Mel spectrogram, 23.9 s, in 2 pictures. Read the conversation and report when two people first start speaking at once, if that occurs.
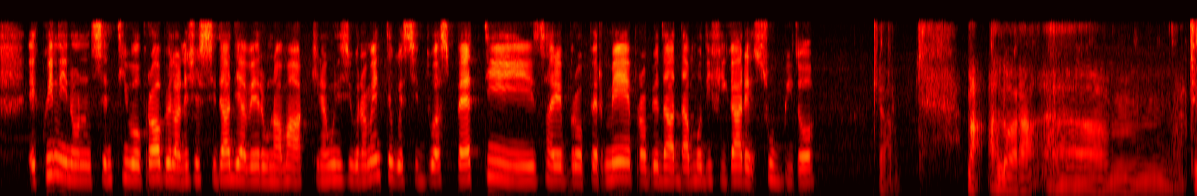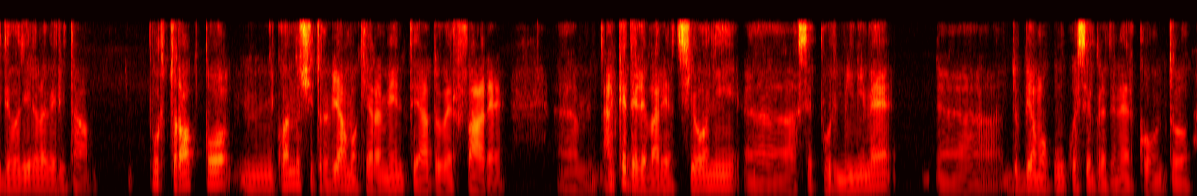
none

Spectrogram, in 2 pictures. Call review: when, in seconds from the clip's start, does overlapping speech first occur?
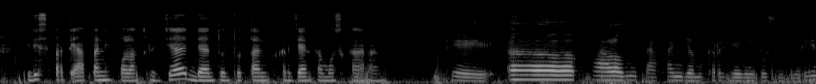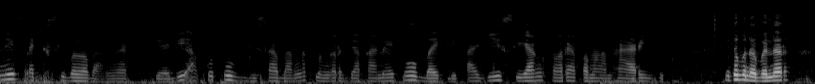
none

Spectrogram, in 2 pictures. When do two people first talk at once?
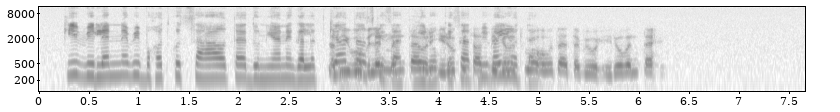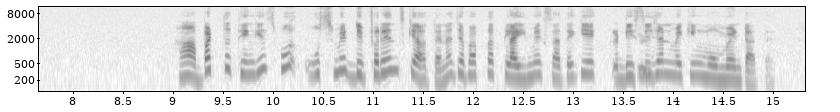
2.9 s

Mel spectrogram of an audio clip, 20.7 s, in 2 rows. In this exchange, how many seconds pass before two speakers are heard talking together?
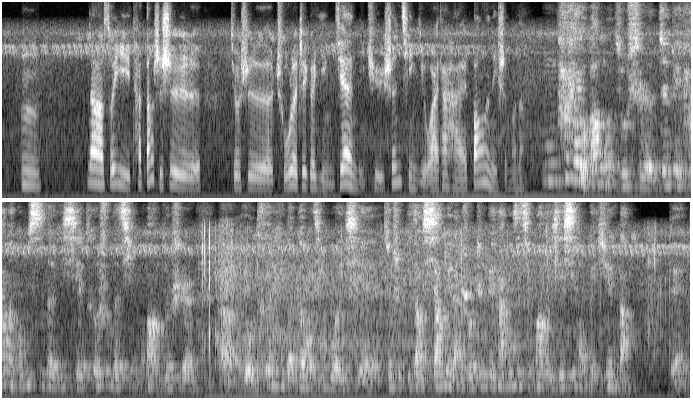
none

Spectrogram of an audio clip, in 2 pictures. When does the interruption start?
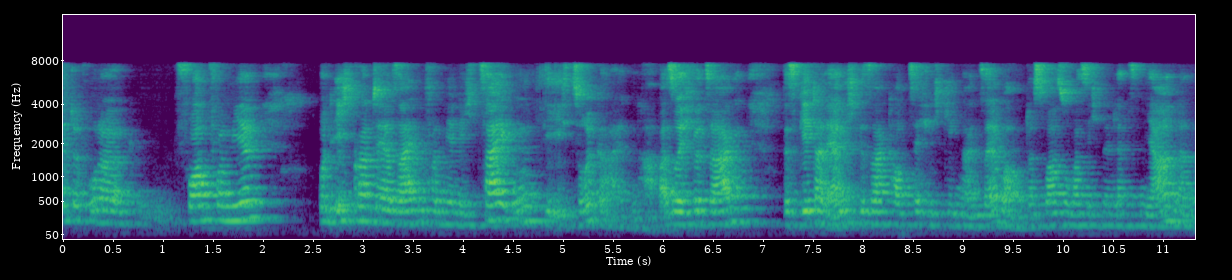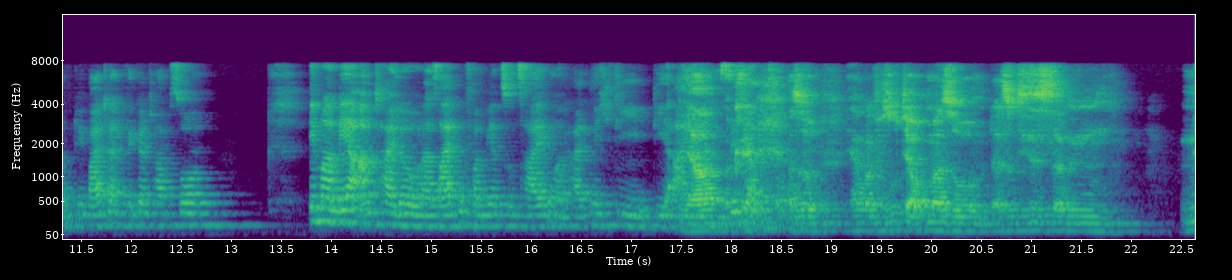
17.4 s

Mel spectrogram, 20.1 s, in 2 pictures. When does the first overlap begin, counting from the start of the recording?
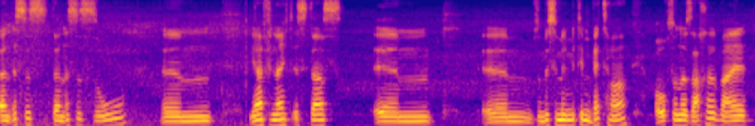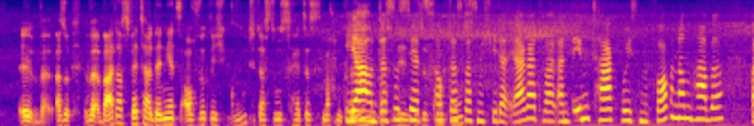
14.7 s

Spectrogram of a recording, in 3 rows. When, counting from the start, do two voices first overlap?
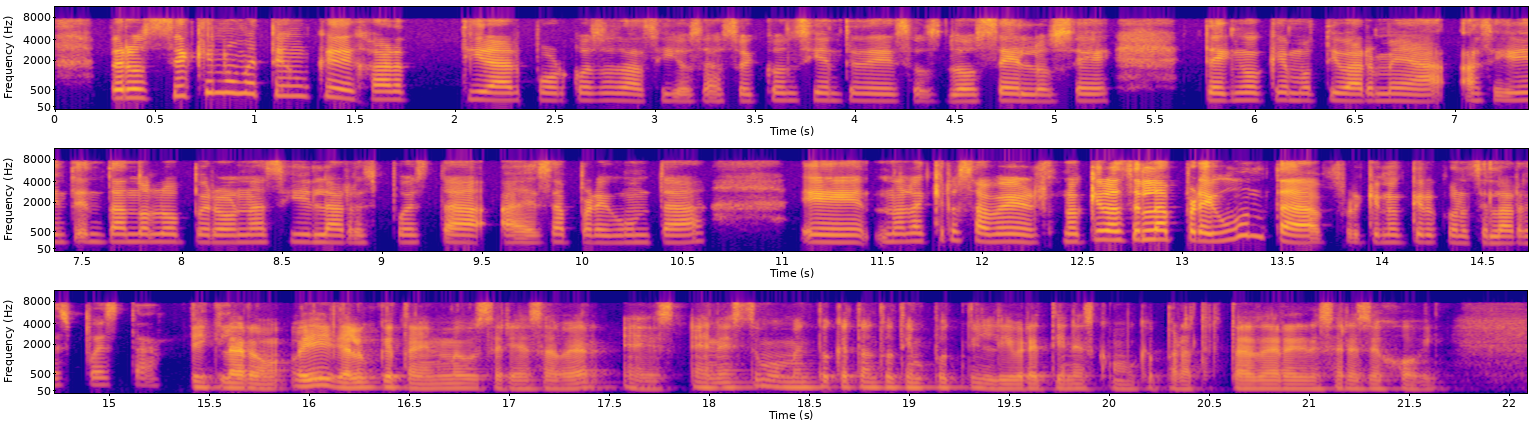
none

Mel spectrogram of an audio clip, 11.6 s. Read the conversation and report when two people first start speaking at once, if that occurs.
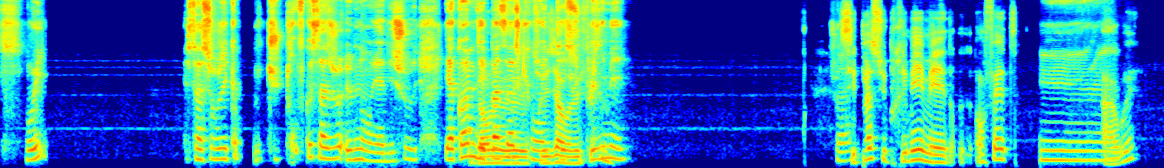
4.7 s

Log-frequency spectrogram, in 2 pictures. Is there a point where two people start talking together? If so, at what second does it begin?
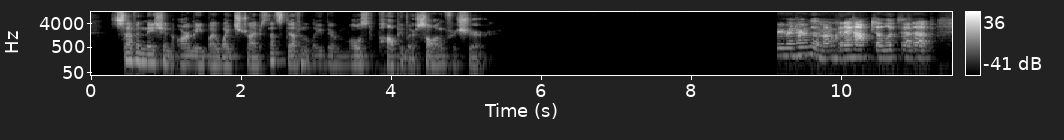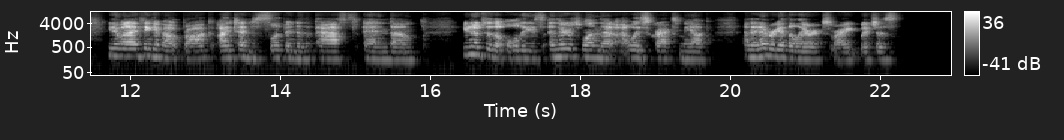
none

